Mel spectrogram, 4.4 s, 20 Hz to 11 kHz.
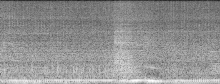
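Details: Automatic car engine, 3000-4000 miles after big-end bearings and crank regrind, collapsed hydraulic timing-belt tensioner: steady knock about three per second at idle, swelling with revs; started in gear with handbrake on, cause unconfirmed.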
